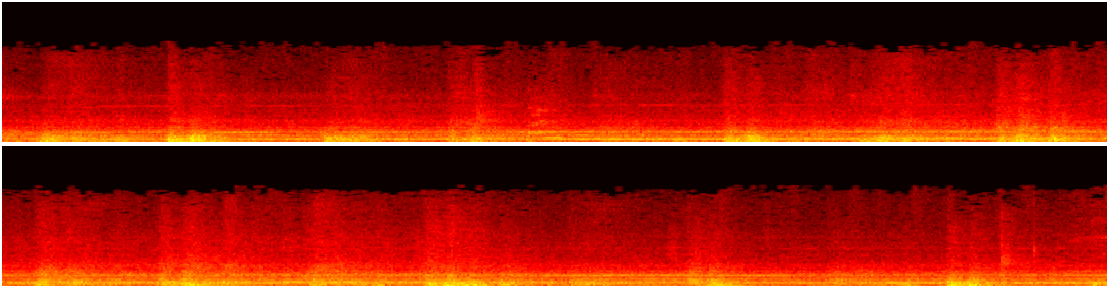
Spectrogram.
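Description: A train's engine idles with a steady hum.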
